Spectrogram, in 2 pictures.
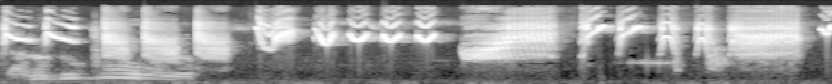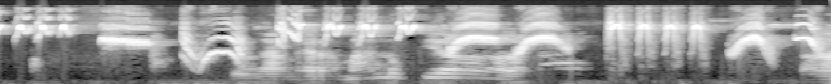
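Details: Loud, busy song of an Asian pied starling singing persistently, used as master song for training cage birds: a dense mix of sharp high chips, harsh rasping bursts, ringing whistles and arched upslurred notes, delivered almost without pause.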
